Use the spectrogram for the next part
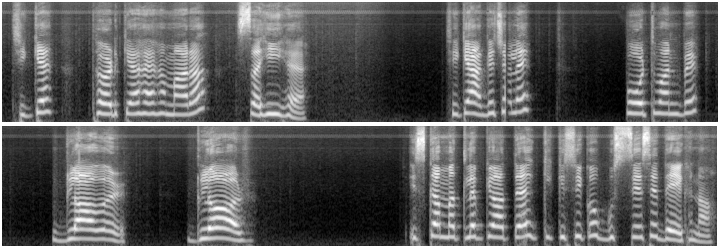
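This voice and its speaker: A woman's voice: sits high, no room sound, studio quality. A woman with an Indian accent teaching English spelling online, spelling words out letter by letter and mixing Hindi with English. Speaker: English teacher for exam prep.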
